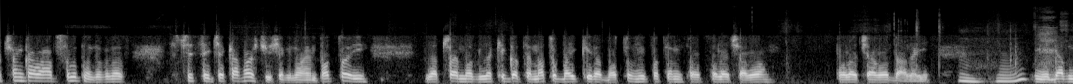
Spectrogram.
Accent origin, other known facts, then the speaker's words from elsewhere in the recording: Poznań, Greater Poland Voivodeship, Poland; Jestem z Poznania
